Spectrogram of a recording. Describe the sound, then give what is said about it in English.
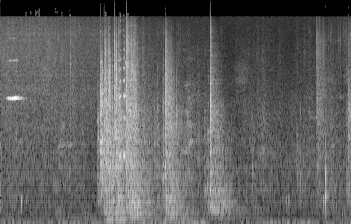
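Heavy metal doors on a barbecue pit smoker swing and clank shut, a broad scraping rumble followed by a couple of sharper bangs and a final thud, with no voices. “So I'm gonna shut these doors here and we can open up the firebox.”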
